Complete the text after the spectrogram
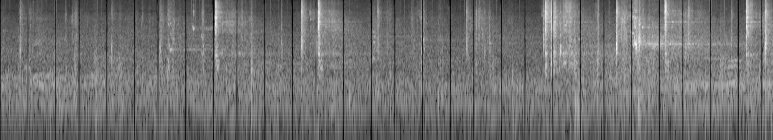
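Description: Fencing blades clash and click against each other.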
